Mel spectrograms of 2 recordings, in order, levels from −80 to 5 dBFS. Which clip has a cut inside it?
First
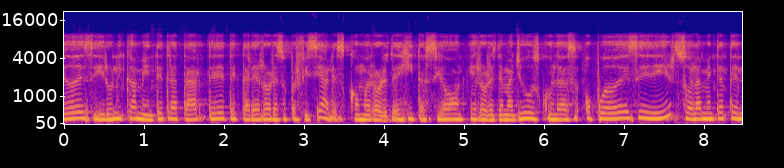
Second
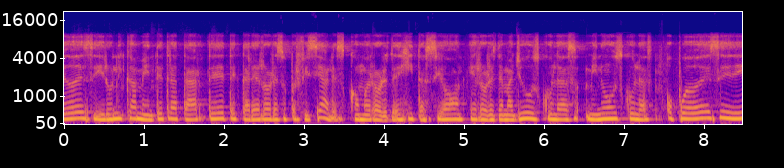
first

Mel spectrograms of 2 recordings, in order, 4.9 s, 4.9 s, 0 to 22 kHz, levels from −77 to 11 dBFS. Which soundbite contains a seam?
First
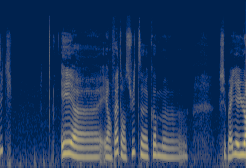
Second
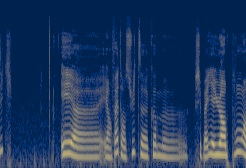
second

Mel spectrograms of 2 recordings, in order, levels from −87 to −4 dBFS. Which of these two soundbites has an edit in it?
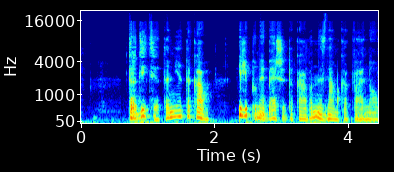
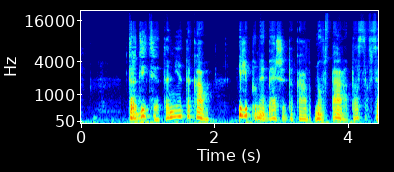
second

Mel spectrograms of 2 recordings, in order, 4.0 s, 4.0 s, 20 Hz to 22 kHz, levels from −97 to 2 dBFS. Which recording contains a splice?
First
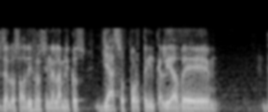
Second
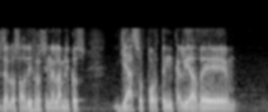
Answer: first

